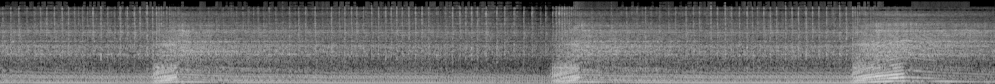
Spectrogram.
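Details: Stihl FS55 brushcutter, warm, good-quality plug fitted, new exhaust fitted; steady two-stroke idle with three quick throttle blips rising and dropping back cleanly; carburettor still due for review and tuning.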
